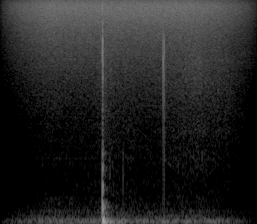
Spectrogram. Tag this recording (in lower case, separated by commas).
tap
